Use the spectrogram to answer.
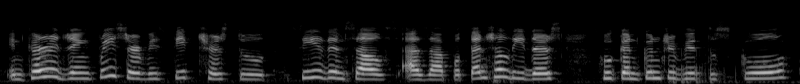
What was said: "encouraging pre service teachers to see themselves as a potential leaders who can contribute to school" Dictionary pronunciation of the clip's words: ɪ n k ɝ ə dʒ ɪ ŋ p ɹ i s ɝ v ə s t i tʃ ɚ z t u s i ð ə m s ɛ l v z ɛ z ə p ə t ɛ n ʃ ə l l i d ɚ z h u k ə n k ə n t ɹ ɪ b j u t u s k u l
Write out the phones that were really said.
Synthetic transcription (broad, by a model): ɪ n k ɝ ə dʒ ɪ ŋ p ɹ i s ɝ v ə s t i tʃ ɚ s t u s i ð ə m s ɛ l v s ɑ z ə p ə t ɛ n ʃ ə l l i d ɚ s h u k ə n k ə n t ɹ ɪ b j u t u s k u l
